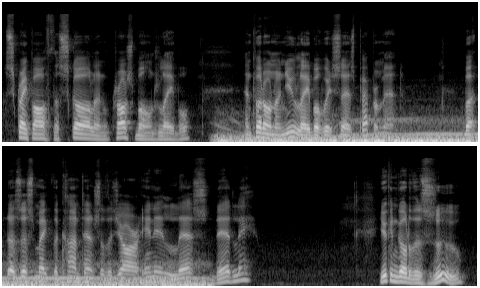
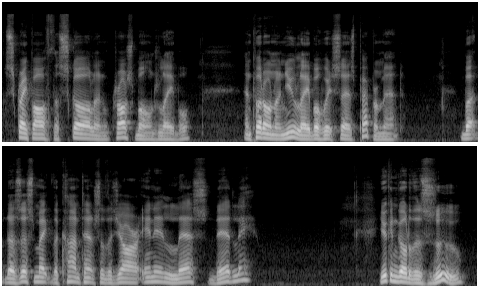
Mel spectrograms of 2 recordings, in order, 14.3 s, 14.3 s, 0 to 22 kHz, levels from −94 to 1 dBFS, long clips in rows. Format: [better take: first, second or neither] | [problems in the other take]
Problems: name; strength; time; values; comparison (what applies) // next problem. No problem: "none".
second | low rumble; noticeable; from 3 to 10 s; 10 dB below the speech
